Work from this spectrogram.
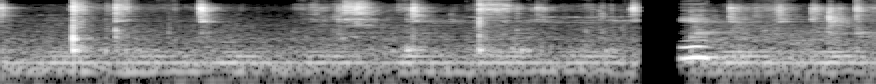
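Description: Punugulu chaat being mixed in a plate, with a spoon scraping and clinking against the dish in irregular close strokes, a steady faint background hum beneath.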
